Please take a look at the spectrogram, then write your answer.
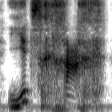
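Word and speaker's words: יצחק: It's kind of weird, but and the word Isaac is a Hebrew name. We've changed it a little bit so that it sounds more English, but the original is Yitzchak. That's how it's said.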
